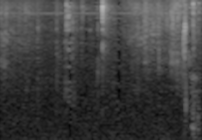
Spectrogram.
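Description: Faint handling of small plastic food sachets on a wooden table: a soft rustle with a few light clicks, about a second in and again near the end.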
